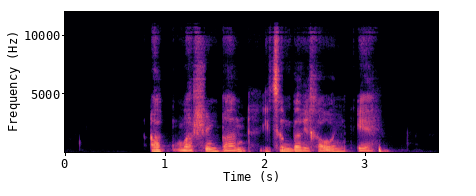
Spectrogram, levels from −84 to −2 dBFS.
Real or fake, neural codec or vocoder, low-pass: fake; codec, 44.1 kHz, 2.6 kbps, SNAC; 10.8 kHz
